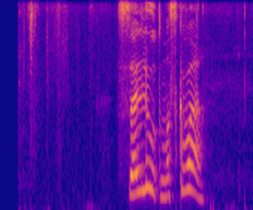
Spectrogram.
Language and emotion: Russian, positive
